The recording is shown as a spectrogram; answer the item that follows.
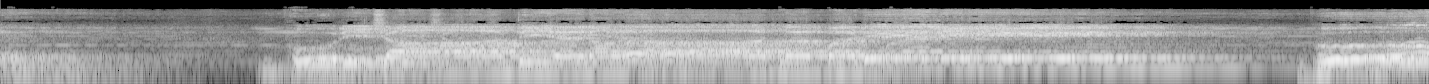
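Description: Male voice singing a Yakshagana bhagavathike melody in long, drawn-out notes with wavering pitch. One phrase fades out in the first couple of seconds, a new one begins about three seconds in and dies away near the end, and the next starts just before the end.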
